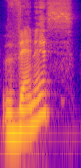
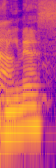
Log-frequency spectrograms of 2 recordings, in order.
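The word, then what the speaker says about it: Venis: uh Cory Michael Smith's character's name is Venice not Venus uh and it's spelled like penis but with a V.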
